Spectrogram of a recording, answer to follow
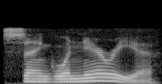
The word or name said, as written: sanguinaria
